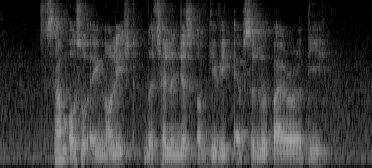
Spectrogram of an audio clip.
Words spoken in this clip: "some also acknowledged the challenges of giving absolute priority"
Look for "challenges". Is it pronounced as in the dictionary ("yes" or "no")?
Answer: no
